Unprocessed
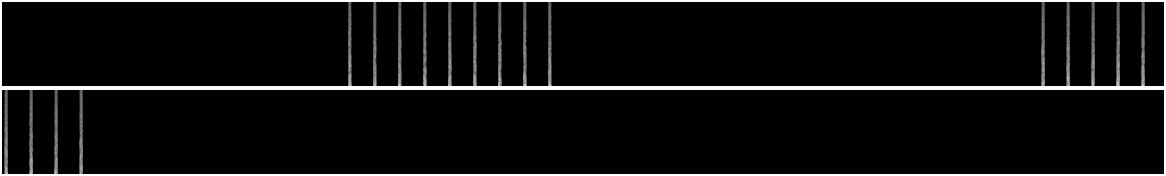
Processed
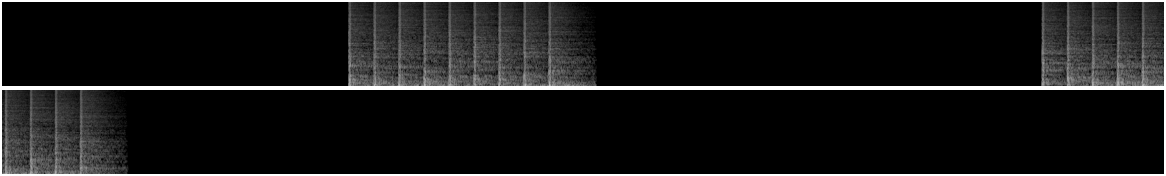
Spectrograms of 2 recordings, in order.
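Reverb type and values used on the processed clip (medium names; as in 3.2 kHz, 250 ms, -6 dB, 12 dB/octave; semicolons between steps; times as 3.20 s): gated-style reverb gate 470 ms falling, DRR 2 dB; trim -6 dB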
